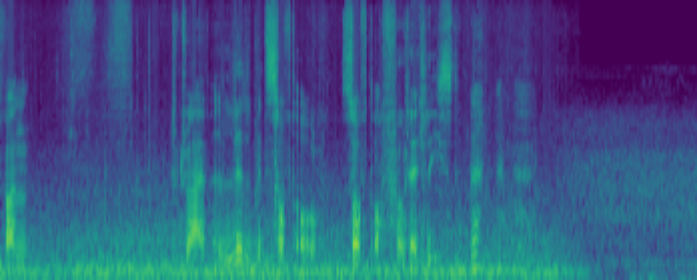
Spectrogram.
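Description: A car engine hums low and steady inside the cabin.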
